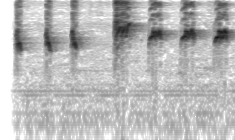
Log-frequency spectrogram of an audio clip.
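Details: Greater green leafbird in lively song for prompting quiet birds to sing: seven sharp, bright chirps given about three per second, the later ones longer and ringing, against a soft steady hum.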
